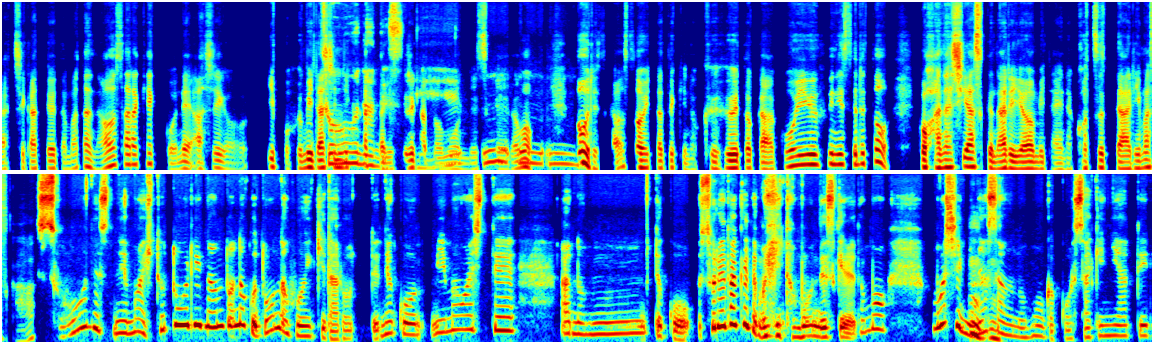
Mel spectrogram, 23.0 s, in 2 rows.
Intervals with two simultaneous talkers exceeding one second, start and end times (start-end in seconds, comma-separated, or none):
3.2-5.3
